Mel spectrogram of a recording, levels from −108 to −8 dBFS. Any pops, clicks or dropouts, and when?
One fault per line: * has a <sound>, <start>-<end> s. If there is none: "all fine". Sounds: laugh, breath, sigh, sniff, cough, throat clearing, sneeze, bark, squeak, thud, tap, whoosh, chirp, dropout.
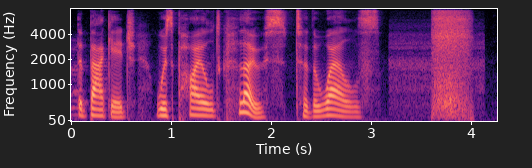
* has a breath, 3.6-4.0 s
